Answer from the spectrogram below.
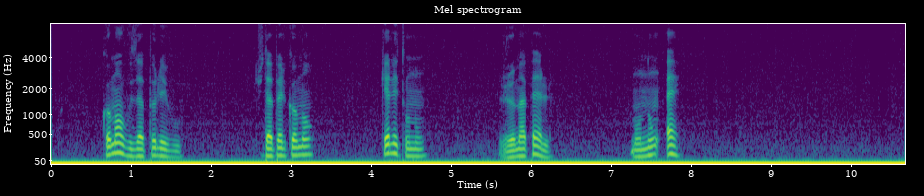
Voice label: French Vocabulary - Introductions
